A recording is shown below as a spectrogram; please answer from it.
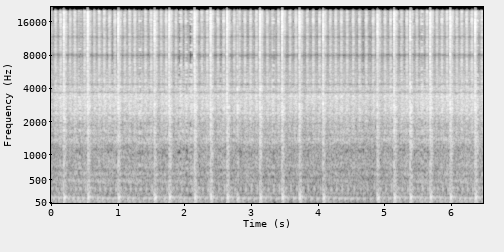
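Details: Restored BSA B31 single with magneto ignition, on thin 30-grade oil and no intake gauze: a slow, unevenly spaced thump of about 2.5 beats a second. The owner suspects the oversized carb jet is making it run rich and plans a smaller one.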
